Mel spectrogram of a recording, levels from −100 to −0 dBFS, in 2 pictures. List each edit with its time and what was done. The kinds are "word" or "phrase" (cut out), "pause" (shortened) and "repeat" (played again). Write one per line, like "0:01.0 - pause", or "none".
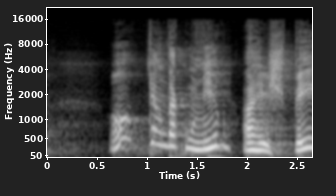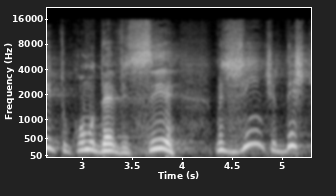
0:01.0 - word
0:01.8 - word

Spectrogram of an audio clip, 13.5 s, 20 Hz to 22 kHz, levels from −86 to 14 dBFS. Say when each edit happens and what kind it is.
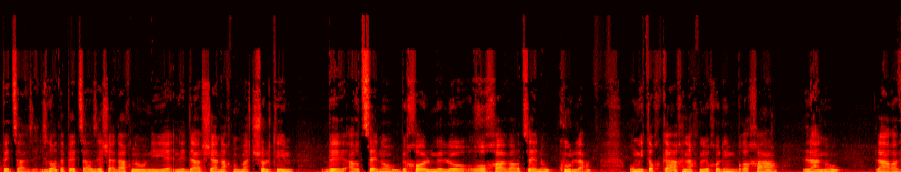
0:03.7 - word
0:11.0 - word

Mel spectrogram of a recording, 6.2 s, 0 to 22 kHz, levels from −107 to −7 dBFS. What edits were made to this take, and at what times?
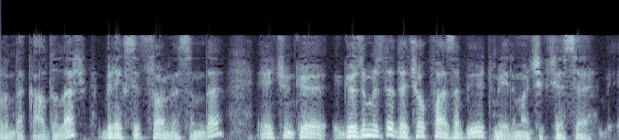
0:00.9 - pause

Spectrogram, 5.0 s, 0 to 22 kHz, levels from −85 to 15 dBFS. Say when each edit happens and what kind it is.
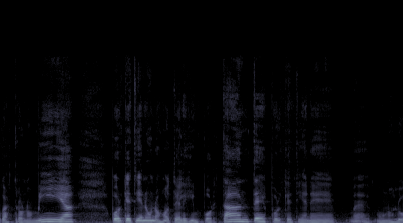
none

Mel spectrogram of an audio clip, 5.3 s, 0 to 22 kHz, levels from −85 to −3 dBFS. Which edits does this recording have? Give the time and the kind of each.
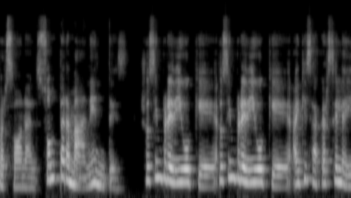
0:02.0 - pause
0:03.3 - repeat

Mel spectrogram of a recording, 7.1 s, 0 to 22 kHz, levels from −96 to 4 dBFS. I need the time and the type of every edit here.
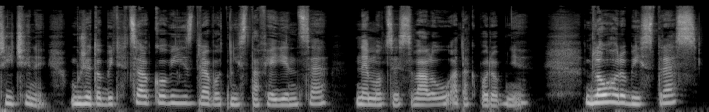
none

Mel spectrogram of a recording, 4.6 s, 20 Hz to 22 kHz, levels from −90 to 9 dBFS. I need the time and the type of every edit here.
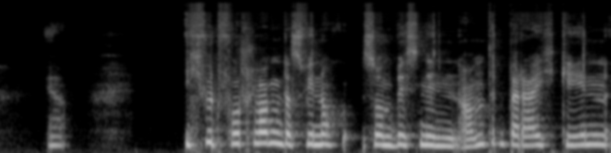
none

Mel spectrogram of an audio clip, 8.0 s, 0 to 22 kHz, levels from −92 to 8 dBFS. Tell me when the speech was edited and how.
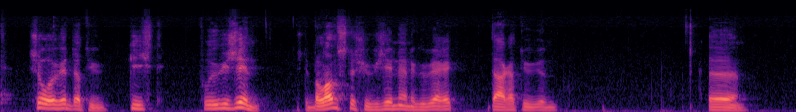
none

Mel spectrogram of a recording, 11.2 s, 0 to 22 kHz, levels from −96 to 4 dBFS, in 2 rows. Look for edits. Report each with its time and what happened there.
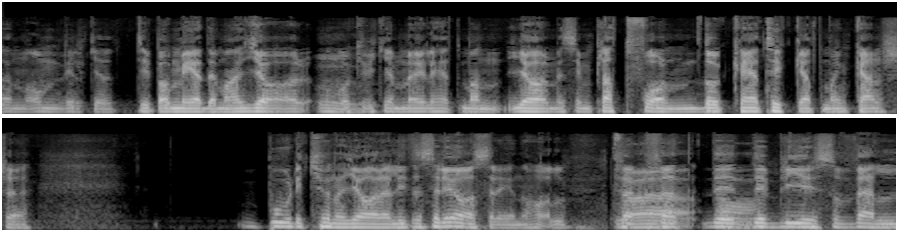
none

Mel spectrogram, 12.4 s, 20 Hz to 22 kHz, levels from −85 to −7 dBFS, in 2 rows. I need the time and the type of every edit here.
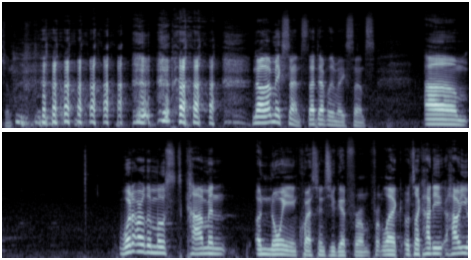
none

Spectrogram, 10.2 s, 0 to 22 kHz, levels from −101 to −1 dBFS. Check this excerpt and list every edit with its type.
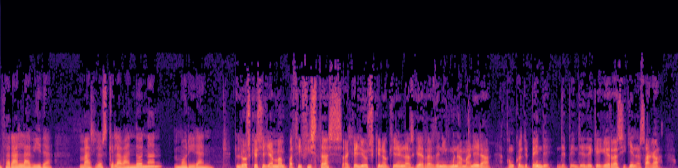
0:03.4 - pause

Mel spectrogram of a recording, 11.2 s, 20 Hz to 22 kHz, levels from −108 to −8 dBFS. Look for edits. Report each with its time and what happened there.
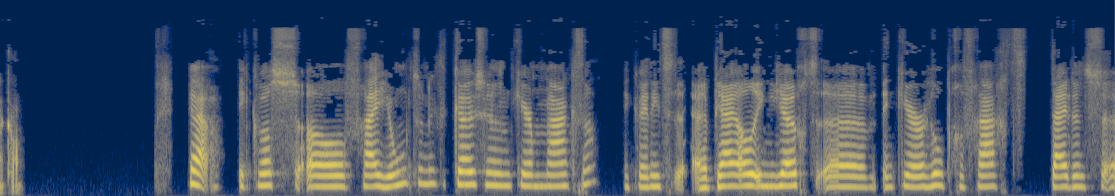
0:02.3 - pause

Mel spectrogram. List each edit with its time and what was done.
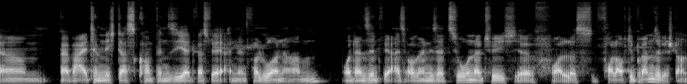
0:02.5 - phrase

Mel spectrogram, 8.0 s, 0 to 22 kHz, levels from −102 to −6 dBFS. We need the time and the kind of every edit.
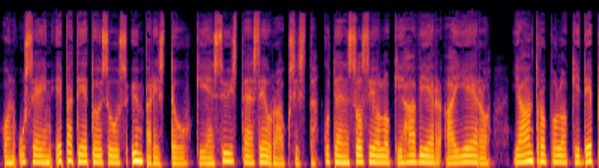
0:04.3 - pause

